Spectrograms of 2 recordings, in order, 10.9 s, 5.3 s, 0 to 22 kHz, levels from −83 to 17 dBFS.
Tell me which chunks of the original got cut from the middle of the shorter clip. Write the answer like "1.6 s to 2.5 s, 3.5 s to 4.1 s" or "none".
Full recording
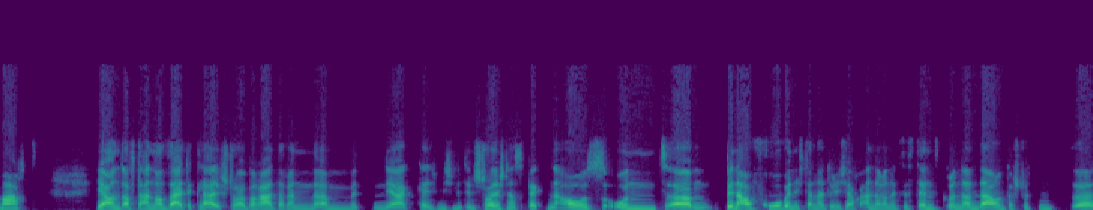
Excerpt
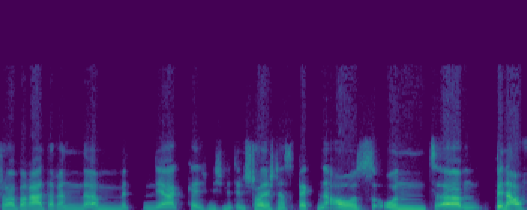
none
